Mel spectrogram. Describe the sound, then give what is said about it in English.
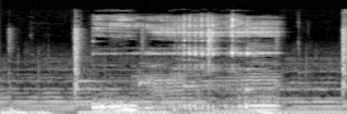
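A low, drawn-out burp rumbles for roughly two seconds, sounding slightly distant and muffled, as if turned away from the microphone, with no talking alongside it. “I had a burp away from the mic.”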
